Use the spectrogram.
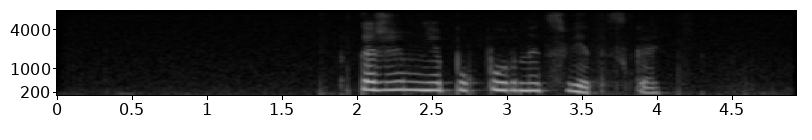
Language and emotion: Russian, neutral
